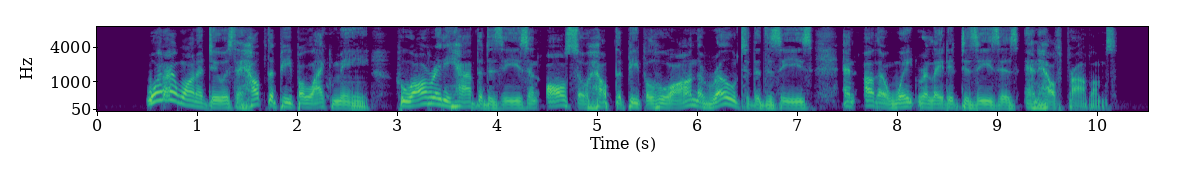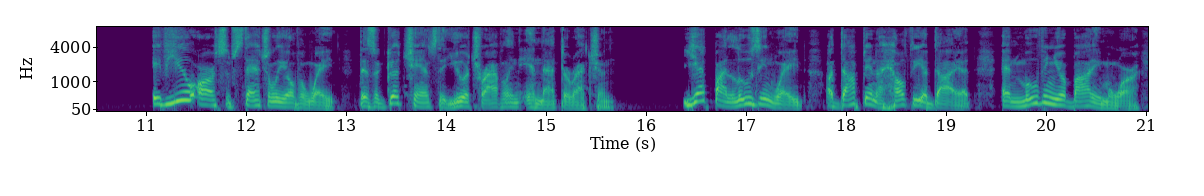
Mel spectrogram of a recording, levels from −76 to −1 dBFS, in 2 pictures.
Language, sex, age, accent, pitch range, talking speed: English, male, 40-59, American, 85-135 Hz, 190 wpm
